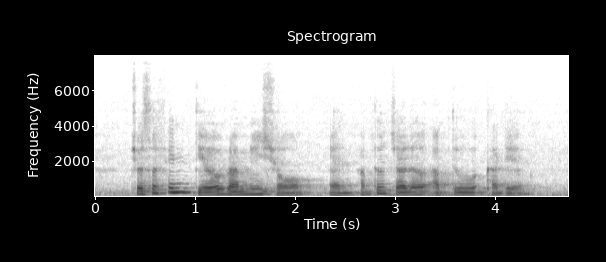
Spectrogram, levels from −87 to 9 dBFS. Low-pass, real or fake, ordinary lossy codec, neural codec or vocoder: none; fake; none; codec, 16 kHz, 16 kbps, FreqCodec, smaller model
